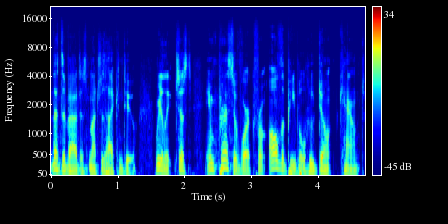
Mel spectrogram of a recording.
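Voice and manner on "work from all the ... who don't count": ordinary talk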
